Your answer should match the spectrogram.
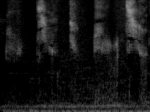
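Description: Fabric rustling and phone handling noise as the phone is swept over blankets and plush toys, in several short scuffs over a steady low rumble.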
